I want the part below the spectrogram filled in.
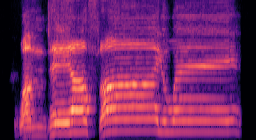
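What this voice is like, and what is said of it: Imitates another person's singing voice. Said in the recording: “How good was the Kidman imitation?”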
